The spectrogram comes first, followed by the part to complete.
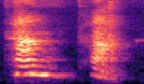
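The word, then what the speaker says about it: thanta: T con H. Tanta. Tanta. Pronunciación expirada.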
